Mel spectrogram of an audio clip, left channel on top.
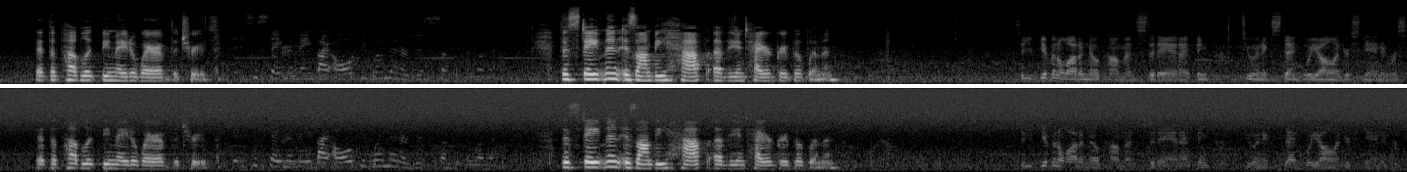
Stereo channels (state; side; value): noise; right; hiss, 8 dB below the sound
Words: that the public be made aware of the truth. Is this statement made by all of the women or just some of the women? The statement is on behalf of the entire group of women. So you've given a lot of no comments today, and I think to an extent we all understand and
